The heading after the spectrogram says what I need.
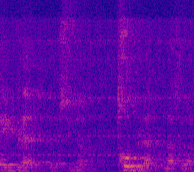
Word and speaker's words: trouble: Es una sola sílaba. La muda final te parece que está susurrada porque hay ble, pero si no, trouble, una sola sílaba.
